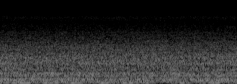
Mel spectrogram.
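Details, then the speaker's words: Feature Comforts FT30-3D table fan, needing a clean, on speed 2 (medium): steady, even rush of air with no ticking, wobble or rubbing; runs cleanly. "Let's put it on speed 2. This is the speed 2 we got."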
